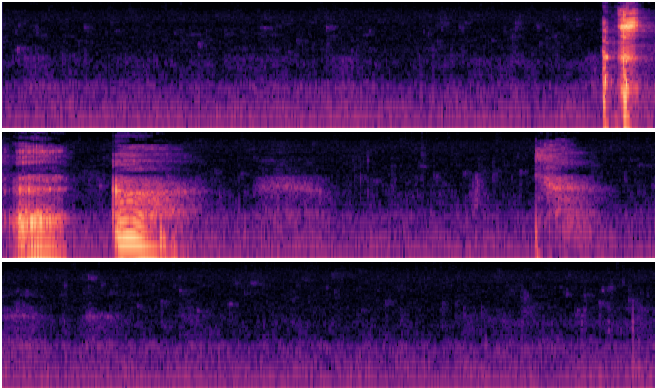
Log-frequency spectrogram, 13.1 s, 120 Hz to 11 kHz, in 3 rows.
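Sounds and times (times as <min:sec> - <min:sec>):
person burping: 0:04.0 - 0:05.6
person hiccuping: 0:04.0 - 0:05.6.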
